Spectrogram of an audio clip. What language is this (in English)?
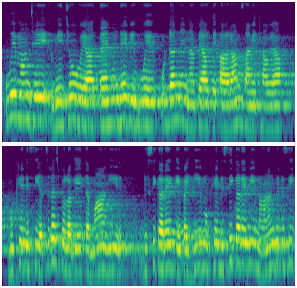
Sindhi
